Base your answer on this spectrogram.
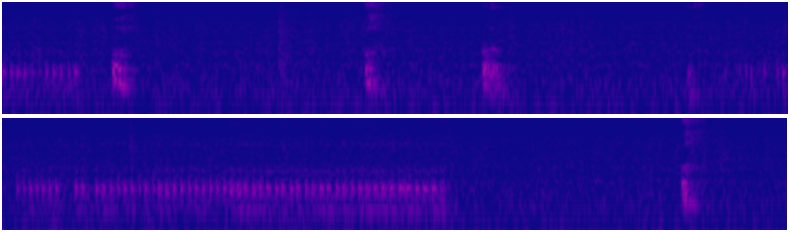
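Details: Pet dog at home during spring break, apparently threatening a curtain: soft muffled single woofs near the start and end, with a low steady growl lasting about two seconds in the middle, in a quiet room.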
